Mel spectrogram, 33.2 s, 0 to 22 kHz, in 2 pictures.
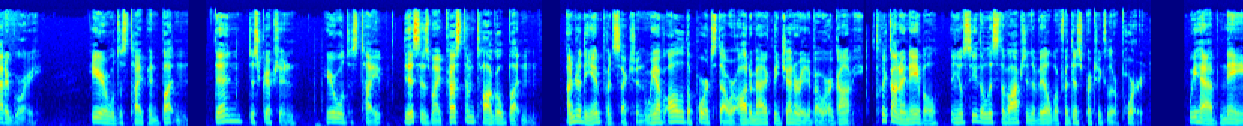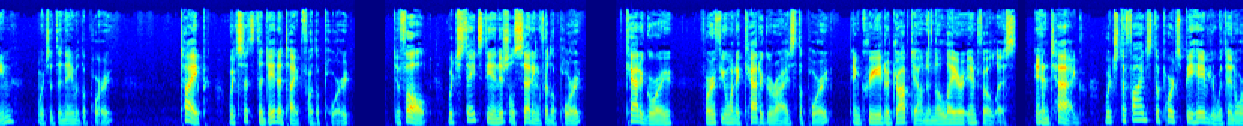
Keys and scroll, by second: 0.1-1.6 typing, 4.9-7.5 typing.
